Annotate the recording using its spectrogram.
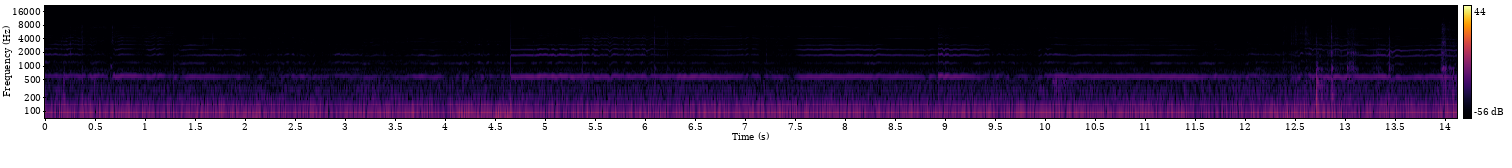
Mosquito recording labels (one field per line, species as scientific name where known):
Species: Culex quinquefasciatus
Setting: cup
